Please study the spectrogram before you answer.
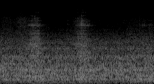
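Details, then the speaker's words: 2008 Honda CR-V rear wheel bearing, brake removed, hub turned by hand: a faint dry gritty rasp instead of a smooth spin. The bearing is badly worn and to be replaced. "all right everybody we've got the break off and i'm down here to what my problem is and look at that i don't know if you can really hear that or not but that is a really bad"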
